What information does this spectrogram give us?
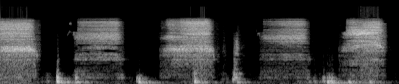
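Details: Barn owl nest box at night, 30 April, 8:34 pm, with the male delivering food: a run of five harsh hissing screeches under a second long, broken by brief pauses, plus low thumping and rustling.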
